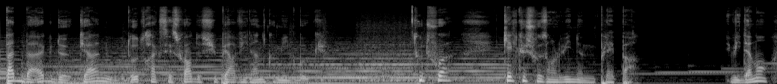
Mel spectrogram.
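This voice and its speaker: An actor playing a wry scientist who narrates his own adventure in the first person, in a measured, confiding way. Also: medium pitch, close to an everyday voice. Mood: wry, observant.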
